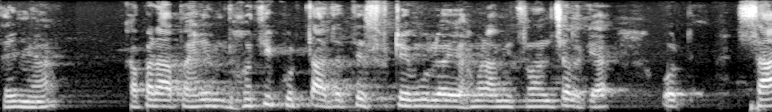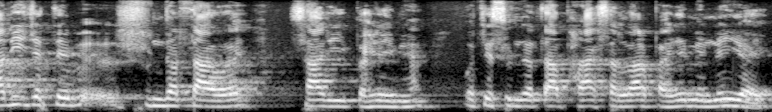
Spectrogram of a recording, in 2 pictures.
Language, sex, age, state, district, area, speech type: Maithili, male, 60+, Bihar, Samastipur, rural, spontaneous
